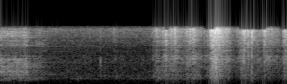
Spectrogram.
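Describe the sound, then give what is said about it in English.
A teletype machine printing: a brief burst of clatter, a quieter lull, then loud, dense mechanical chattering with one heavy clunk partway through. No one speaks. “What does the teletype have to say about the weather, Stumpy?”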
